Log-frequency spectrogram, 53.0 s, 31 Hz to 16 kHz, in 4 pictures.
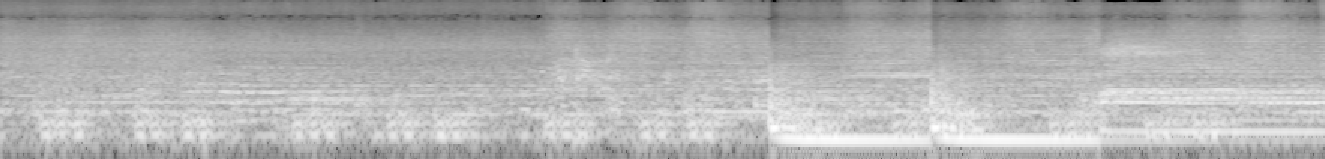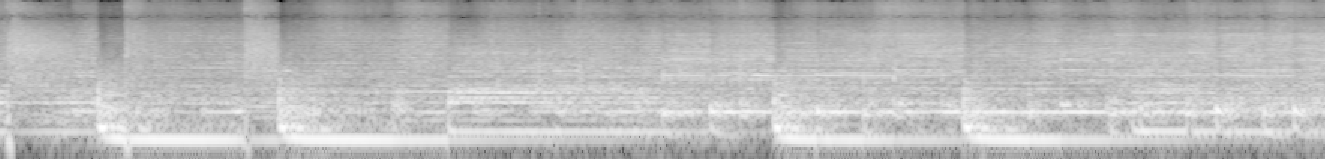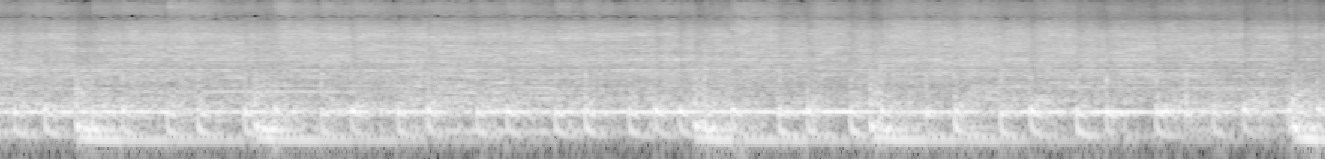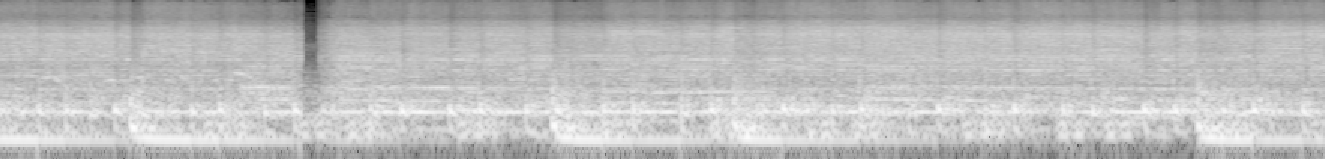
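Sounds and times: gong beaten: 0.0 - 53.0
temple ritual music: 0.0 - 53.0
hand drum beating: 3.0 - 53.0.

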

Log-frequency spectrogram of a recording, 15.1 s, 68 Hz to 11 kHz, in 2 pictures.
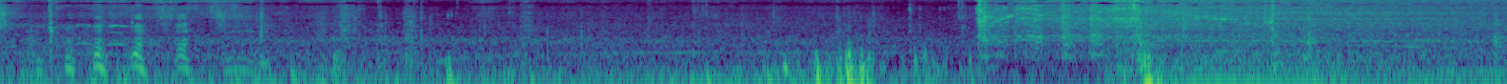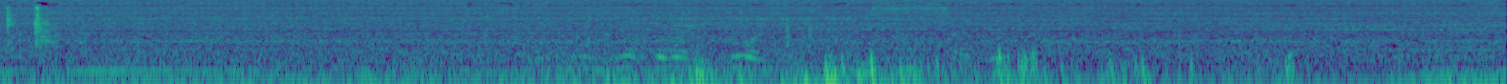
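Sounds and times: car engine idling: 4.9 - 15.0.

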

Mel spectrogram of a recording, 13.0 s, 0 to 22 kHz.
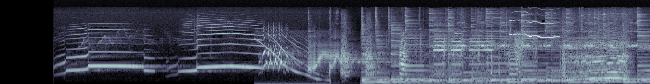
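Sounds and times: falling whistles: 9.0 - 13.0.

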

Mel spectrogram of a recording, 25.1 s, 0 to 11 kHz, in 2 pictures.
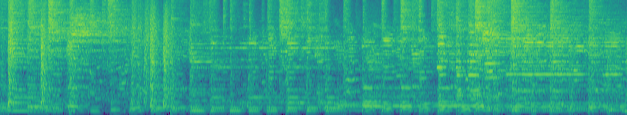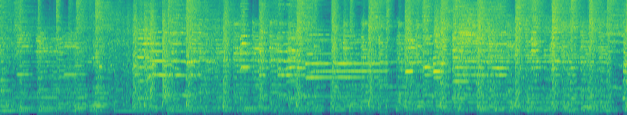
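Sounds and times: live blues-rock band playing: 0.0 - 25.0.

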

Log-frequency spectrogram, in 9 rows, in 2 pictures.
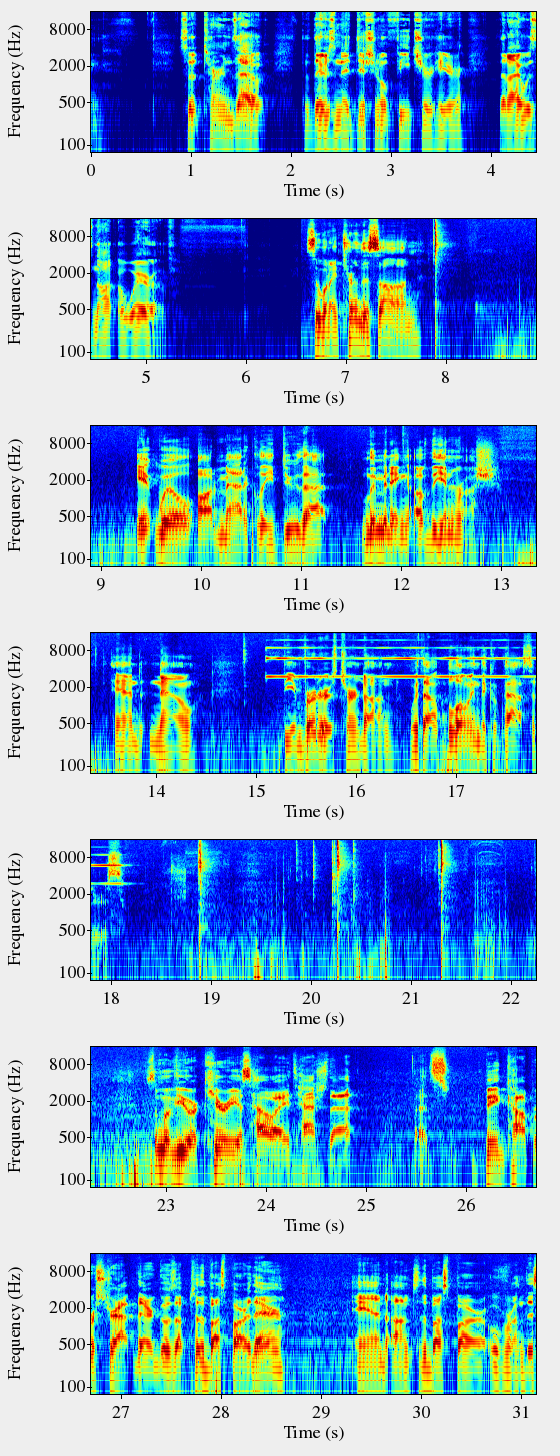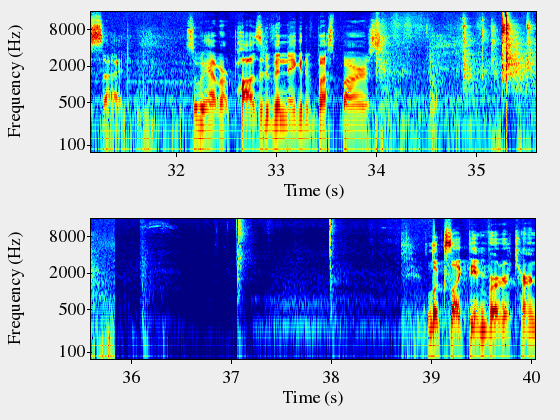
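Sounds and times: switch clicks: 7.8 - 8.1
clattering handling noises: 34.0 - 36.3.

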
